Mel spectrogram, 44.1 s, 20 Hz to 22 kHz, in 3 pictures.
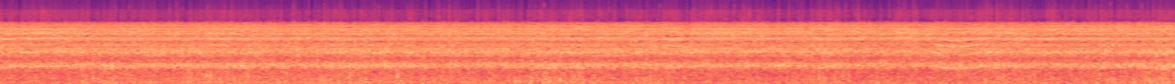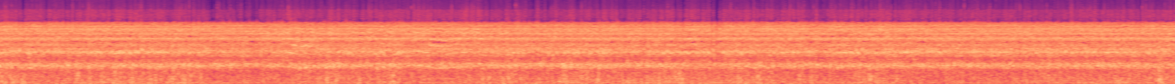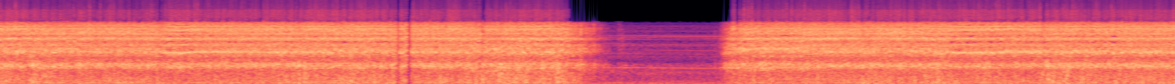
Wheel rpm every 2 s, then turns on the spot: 230, 230, 230, 230, 230, 230, 220, 230, 230, 230, 230, 230, 230, 230, 240, 230, 230, 220, 70, 120, 230, 230.
none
